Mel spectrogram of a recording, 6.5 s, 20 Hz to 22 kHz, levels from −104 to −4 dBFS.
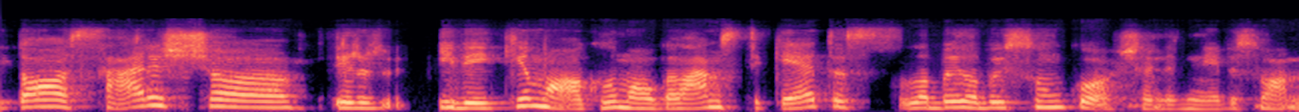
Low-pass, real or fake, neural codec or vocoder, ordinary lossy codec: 10.8 kHz; fake; vocoder, 44.1 kHz, 128 mel bands, Pupu-Vocoder; AAC, 64 kbps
